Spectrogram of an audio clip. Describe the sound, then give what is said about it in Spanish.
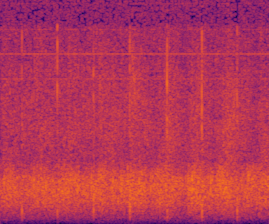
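Faint, sustained applause of recognition from an assembly. A crowd claps in a steady, even wash of sound. “Un aplauso de reconocimiento”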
